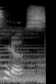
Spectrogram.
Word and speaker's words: Syros: ஸோ அந்த கார் வேற எதுவுமே இல்லை, இப்போ புதுசா லான்ச் ஆயிருக்க கியா சிரோஸ். SYROS இதோட ப்ரொனவுன்சியேஷனுக்கு நிறைய பேருக்கு நிறைய டவுட் இருந்திருக்கும். ஸோ இது எப்படி கரெக்டா ப்ரொனவுன்ஸ் பண்ணோம் அப்படின்னா சிரோஸ், சிரோஸ்.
